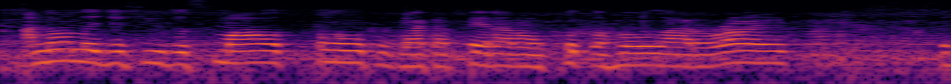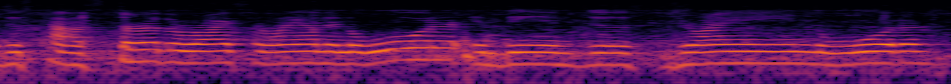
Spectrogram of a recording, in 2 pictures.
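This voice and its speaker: Against a noisy background, a family vlogger and mom talks in a mid-range voice to her viewers from inside her home. Her manner is folksy and casual, and she addresses them as guys and y'all.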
